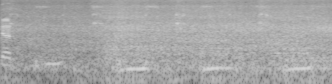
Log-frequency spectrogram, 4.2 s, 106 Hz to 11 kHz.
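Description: Automatic lead edge feeder die-cutting machine running on a 5-ply corrugated board job, a steady mechanical din with a short low tone that repeats about once a second, in step with the machine's cycle of about 3900 sheets an hour.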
